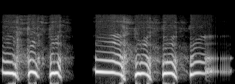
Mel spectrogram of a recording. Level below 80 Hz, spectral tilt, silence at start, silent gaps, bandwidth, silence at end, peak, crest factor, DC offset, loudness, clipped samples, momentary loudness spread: -40 dBFS; -3.5 dB/octave; 0 s; 0.76-0.92 s; 11 kHz; 0.15 s; 0 dBFS; 8 dB; under 0.1%; -9 LUFS; 0.3%; 6 LU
